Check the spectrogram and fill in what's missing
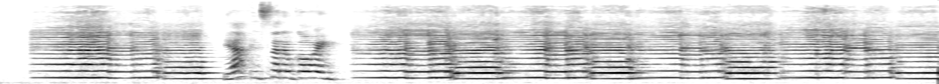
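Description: A violin plays a sequence of sustained, evenly held tenuto notes from Carol of the Bells, close and clear, briefly interrupted by a short spoken phrase.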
